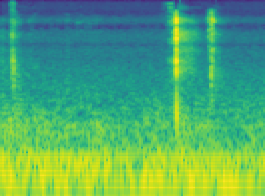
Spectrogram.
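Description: Scissors cut cotton batting for a Santa ornament with two quick, soft snips close by against a quiet room.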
